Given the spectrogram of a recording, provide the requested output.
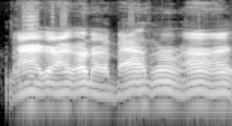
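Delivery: rushed, jeering mimicry; mocking imitation. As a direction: imitate someone to make fun of them. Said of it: "just making fun of me".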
